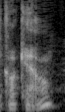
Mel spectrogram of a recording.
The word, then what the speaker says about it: Cockell: Right, Jenny Coquel, which is Jenny, and then Coquel is C-O-C-K-E-L-L, and it's pronounced like that, Jenny Coquel, because I believe it's French.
